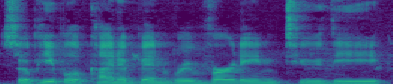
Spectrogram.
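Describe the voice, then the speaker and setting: A man's voice: lowish voice, steady tone, moderate pace, darkish tone. A man narrating a tabletop role-playing game as game master, loose and joking, describing scenes with plenty of fillers.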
